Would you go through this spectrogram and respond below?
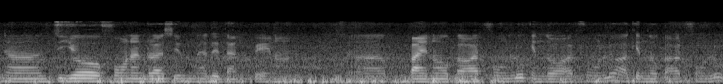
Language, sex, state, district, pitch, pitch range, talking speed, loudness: Telugu, male, Andhra Pradesh, Anantapur, 130 Hz, 130-135 Hz, 165 wpm, -24 LUFS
